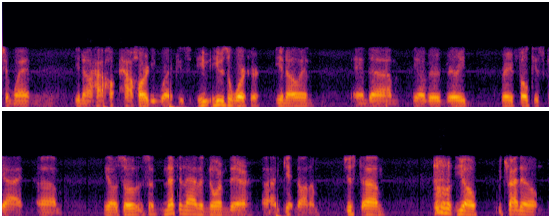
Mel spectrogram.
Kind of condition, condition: link, phone line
